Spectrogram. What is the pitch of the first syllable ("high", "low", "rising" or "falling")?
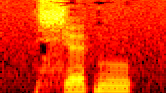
rising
